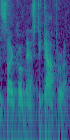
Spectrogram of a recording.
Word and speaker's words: Sarcomastigophora: and nobody uses it, is to go 3 in from the end and stress that syllable. So this is the Sarcomastigophora.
